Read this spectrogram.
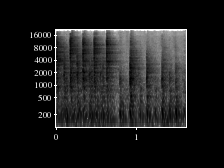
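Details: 2011 Polaris RZR 800 drive shaft, front joint under the vehicle: quick bursts of loose metallic clacks about five a second as the shaft is rocked by hand; excessive play in a worn joint, roll pin to be removed for shaft removal.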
